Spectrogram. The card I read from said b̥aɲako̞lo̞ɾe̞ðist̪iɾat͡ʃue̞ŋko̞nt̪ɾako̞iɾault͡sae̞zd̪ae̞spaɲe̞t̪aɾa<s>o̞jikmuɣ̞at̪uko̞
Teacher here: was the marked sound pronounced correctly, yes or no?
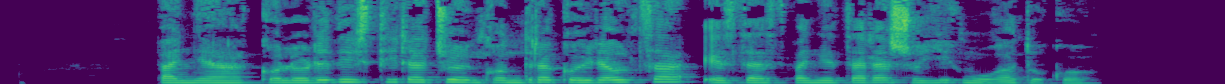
yes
